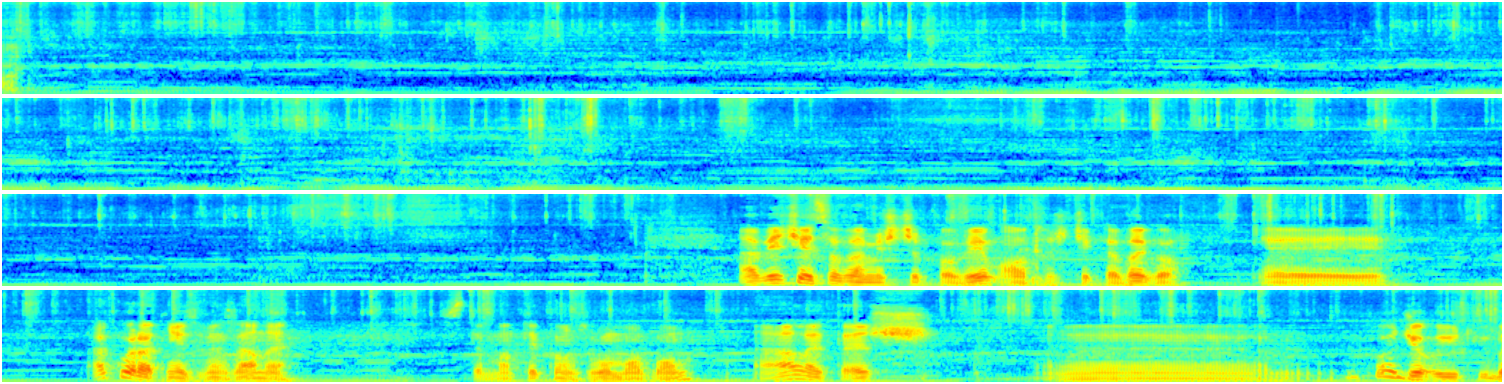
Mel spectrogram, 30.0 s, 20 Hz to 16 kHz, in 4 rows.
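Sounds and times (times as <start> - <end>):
distant lawn mower engine: 0.0 - 30.0
wire crinkling off a coil: 0.0 - 30.0.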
